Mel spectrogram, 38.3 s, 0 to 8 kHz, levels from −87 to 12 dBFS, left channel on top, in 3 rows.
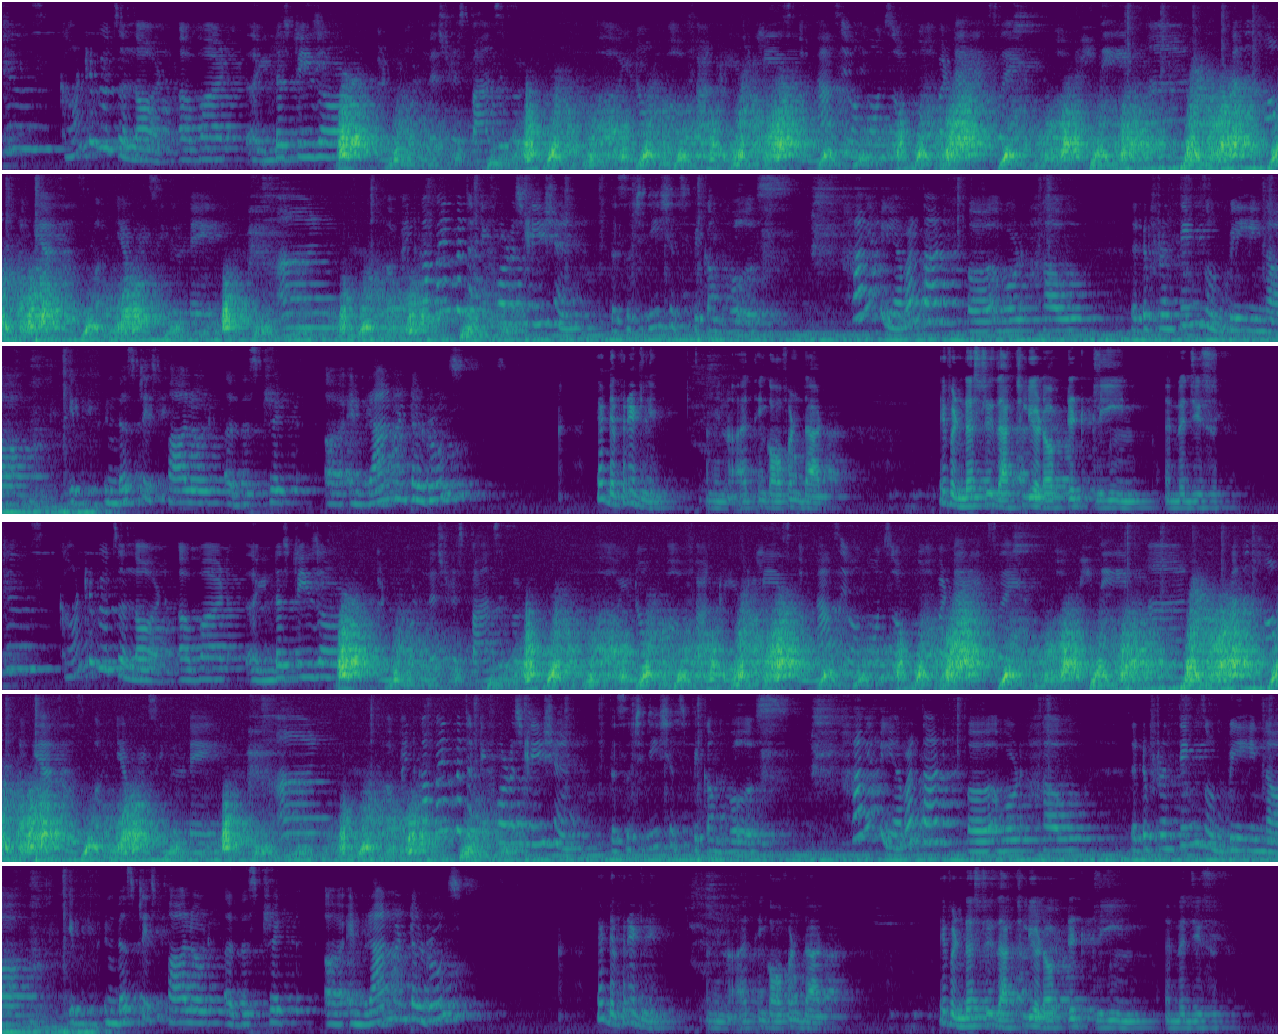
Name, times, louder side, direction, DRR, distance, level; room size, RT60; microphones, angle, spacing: voice 1, 0.0-5.3 5.9-10.3 10.5-12.0 12.3-14.9 15.2-16.2 16.6-20.6 20.9-23.6 24.0-28.4 28.7-30.1 32.5-32.8, right 1 dB, 50° right, 4.4 m, -39 dB
sound 1, 3.3-4.6 4.9-18.0, right 1 dB, 70° right, 1.6 m, -23 dB
sound 2, 11.1-26.5, equal, 10° right, 2.6 m, -38 dB
voice 2, 31.5-32.2 32.6-33.9 34.9-37.7, left 2 dB, 65° left, 1.8 m, -35 dB
29.5 x 23.0 x 5.5 m
head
